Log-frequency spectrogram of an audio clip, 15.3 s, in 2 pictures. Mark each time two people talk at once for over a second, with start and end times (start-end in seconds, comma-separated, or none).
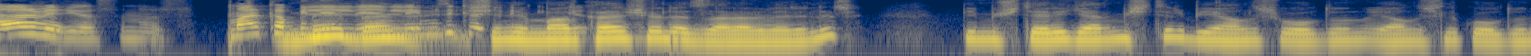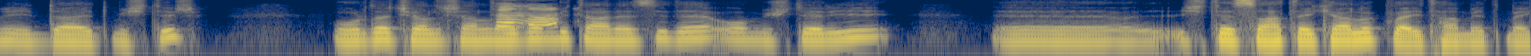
1.4-3.3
